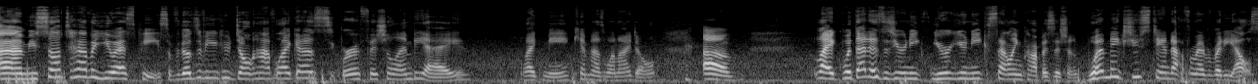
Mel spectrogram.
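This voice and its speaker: Over noticeable background noise, a woman talks loudly at a very fast pace in a high pitch with lively intonation. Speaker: business coach. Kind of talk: live stream chat. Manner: loud, boisterous.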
